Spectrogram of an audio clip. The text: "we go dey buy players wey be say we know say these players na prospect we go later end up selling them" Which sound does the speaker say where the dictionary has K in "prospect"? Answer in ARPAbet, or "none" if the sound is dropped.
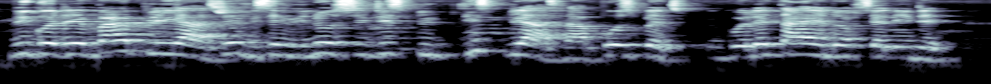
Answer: none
